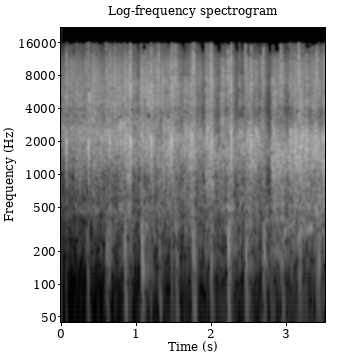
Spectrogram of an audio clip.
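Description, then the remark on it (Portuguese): A crowd of people under 60 applauds steadily, many hands clapping at once in a dense, continuous patter with sharper individual claps standing out, loud throughout. “Quem tem menos de 60, palmas.”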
